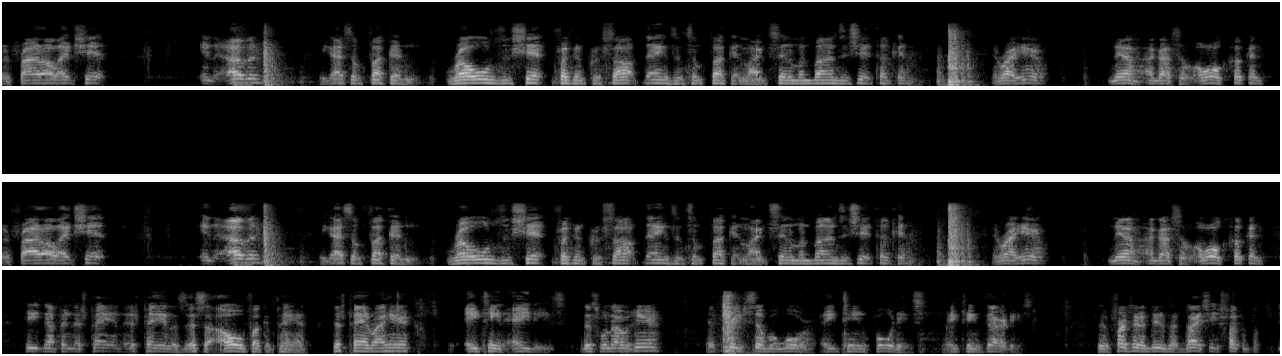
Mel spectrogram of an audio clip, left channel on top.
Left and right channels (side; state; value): left; drops out; at 12.7 s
